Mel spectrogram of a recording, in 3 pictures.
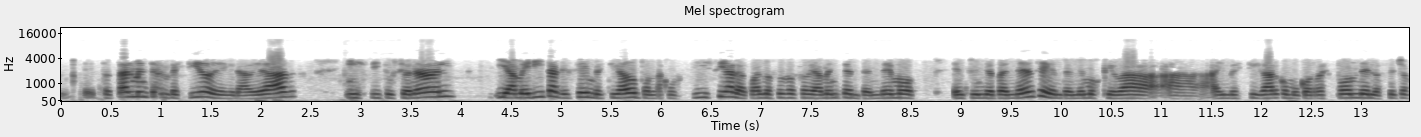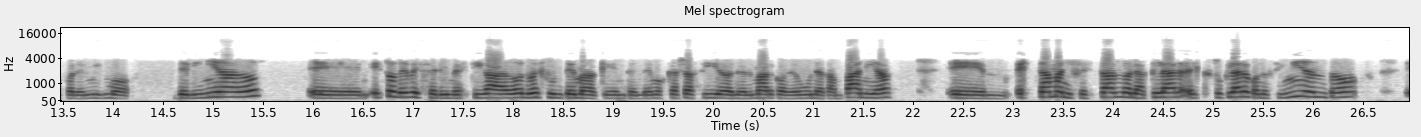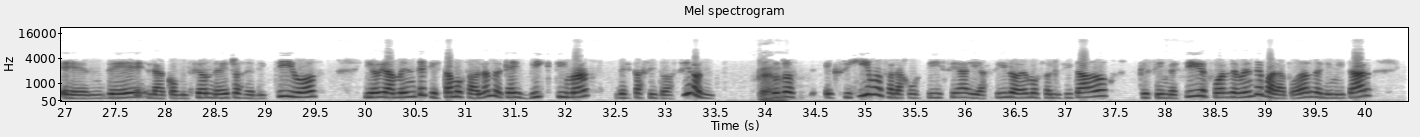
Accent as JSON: {"language": "Spanish", "country": "Argentina", "said": "y como ciudadanos argentinos, nos genera muchísima tristeza"}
